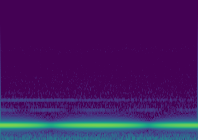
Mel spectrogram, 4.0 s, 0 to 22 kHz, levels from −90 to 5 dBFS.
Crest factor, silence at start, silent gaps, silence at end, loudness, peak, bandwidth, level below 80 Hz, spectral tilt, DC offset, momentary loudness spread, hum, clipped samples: 8 dB; 0 s; none; 0 s; -21 LUFS; -12 dBFS; 0.9 kHz; -58 dBFS; -9.5 dB/octave; under 0.1%; 11 LU; none; under 0.1%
